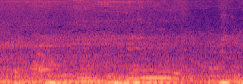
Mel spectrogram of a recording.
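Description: Street traffic: the low, uneven rumble of passing motor vehicles and scooters, with voices in the background.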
